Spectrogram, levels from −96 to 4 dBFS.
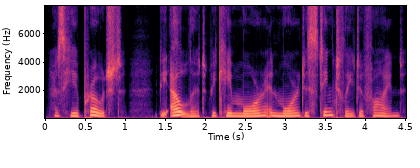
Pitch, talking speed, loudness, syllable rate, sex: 185 Hz, 145 wpm, -20 LUFS, 5.2 syllables/s, female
